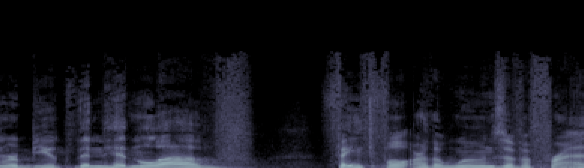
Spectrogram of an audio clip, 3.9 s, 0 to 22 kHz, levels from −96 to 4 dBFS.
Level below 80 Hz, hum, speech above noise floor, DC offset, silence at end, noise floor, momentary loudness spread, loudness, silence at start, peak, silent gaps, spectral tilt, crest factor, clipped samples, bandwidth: -80 dBFS; none; 35 dB; under 0.1%; 0 s; -71 dBFS; 8 LU; -37 LUFS; 0 s; -20 dBFS; none; -6.5 dB/octave; 18 dB; under 0.1%; 15.5 kHz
